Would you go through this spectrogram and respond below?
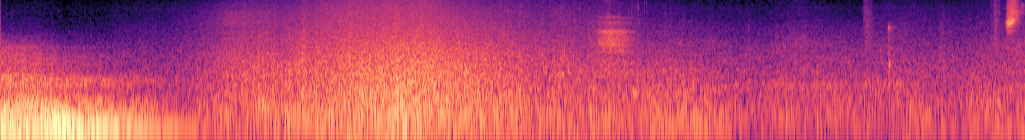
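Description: Waves wash onto Amelie's Beach in the Death Stranding video game, a steady broad surf roar that swells and recedes with a gusty wind-like hiss, fairly distant and with no one speaking.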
